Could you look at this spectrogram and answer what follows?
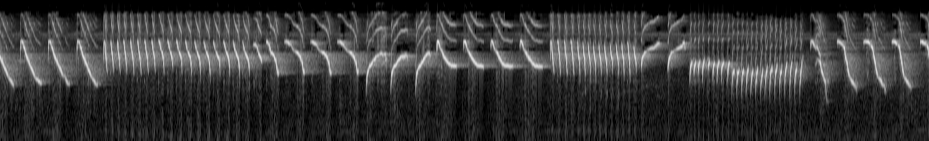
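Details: Canary giving its long rolling training-master song: sweeping whistles alternate with extended rapid trills and a lower buzzy roll near the end, then quick falling whistles resume.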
